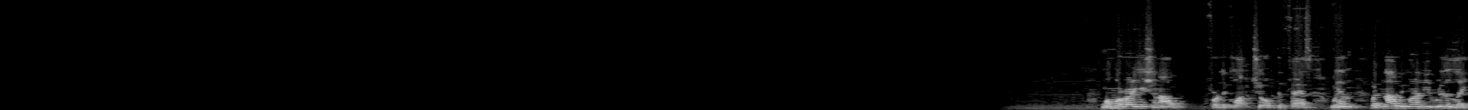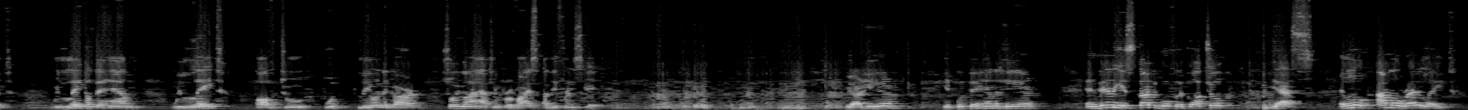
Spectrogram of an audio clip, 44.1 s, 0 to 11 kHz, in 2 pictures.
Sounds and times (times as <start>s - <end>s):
Speech: 16.5s - 22.2s, 22.8s - 31.1s, 34.7s - 35.6s, 36.2s - 37.6s, 38.3s - 43.9s.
